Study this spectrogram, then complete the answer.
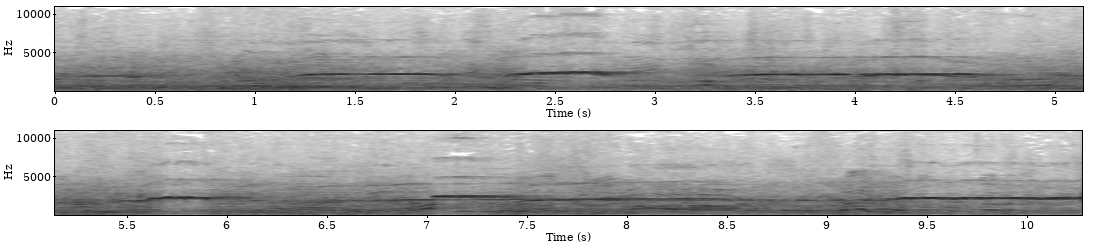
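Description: A large audience chatters in a big echoing hall.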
